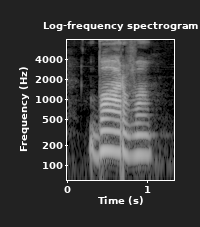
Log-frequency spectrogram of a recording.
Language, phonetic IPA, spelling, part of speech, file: Ukrainian, [ˈbarʋɐ], барва, noun, Uk-барва.ogg
- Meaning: color, colour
